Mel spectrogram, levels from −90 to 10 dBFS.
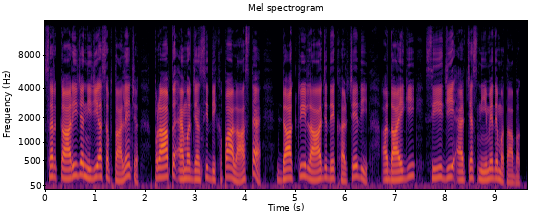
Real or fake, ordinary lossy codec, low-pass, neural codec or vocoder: real; none; 14.4 kHz; none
